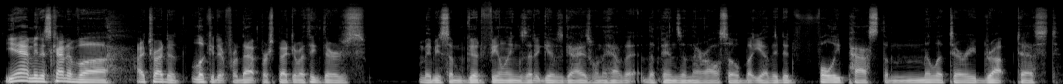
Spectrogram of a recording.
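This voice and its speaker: Low-voiced man, casual podcast co-host. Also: fairly even intonation, fairly quick, darkish tone, no room sound, clean studio sound. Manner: informal, conversational. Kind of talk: casual podcast product update.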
